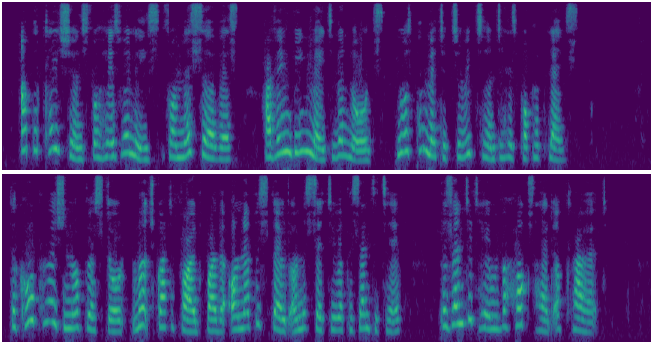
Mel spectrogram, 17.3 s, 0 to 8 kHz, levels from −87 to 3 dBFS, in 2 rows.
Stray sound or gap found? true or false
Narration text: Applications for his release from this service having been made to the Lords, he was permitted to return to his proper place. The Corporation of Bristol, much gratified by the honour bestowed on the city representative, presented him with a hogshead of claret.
false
